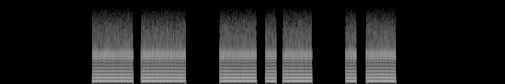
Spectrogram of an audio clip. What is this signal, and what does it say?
Morse code (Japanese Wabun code), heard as a buzzer, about 13 wpm. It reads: ヨワイ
